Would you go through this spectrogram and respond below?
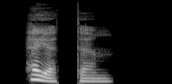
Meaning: first-person singular of helyette
- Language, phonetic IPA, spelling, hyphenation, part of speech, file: Hungarian, [ˈhɛjɛtːɛm], helyettem, he‧lyet‧tem, pronoun, Hu-helyettem.ogg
